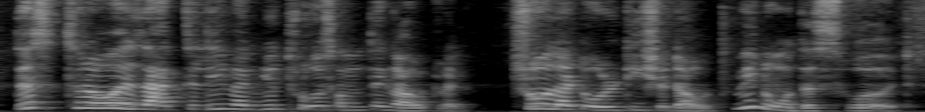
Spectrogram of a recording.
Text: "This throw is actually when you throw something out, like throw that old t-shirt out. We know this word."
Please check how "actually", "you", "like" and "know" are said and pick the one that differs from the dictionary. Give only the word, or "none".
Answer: none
